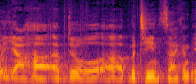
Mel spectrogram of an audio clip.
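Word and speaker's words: Yahya Abdul-Mateen II: Oh, Yahya Abdul Mateen II. Yeah. – There you go. That's how you pronounce it the first time.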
